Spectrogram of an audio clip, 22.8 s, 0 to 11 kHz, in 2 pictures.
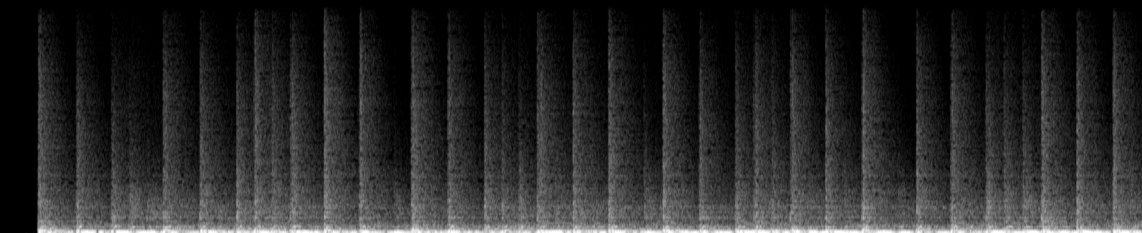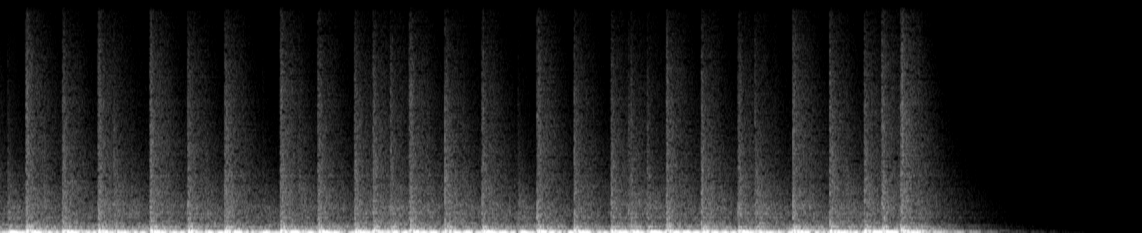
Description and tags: Action drums 7.8 (High)
Some 7.8 drums just on a mid tom played with generic sticking.
actions-drums, garbage, high-drums, improvised, percs, percussion, percussive, production-music, rubbish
